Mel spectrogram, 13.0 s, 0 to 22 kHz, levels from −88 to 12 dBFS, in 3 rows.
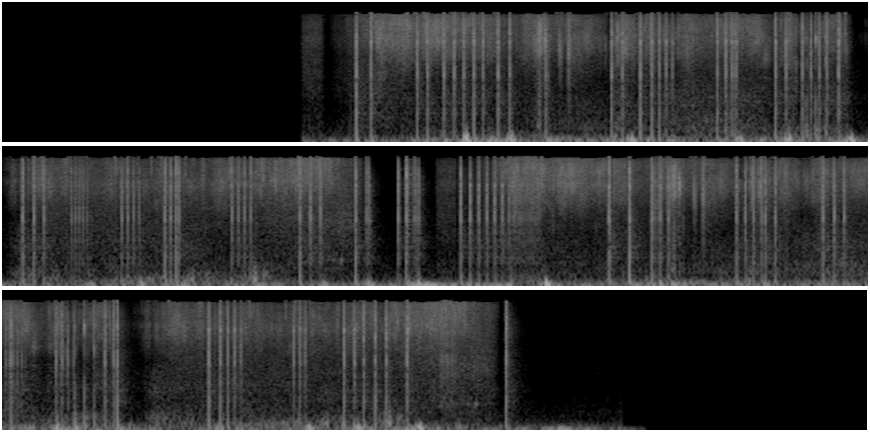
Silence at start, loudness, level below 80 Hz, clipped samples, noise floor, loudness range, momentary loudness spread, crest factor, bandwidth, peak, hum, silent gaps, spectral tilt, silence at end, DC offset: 1.5 s; -31 LUFS; -46 dBFS; under 0.1%; under -90 dBFS; 3 LU; 5 LU; 30 dB; 17 kHz; -6 dBFS; none; none; -0.5 dB/octave; 1.4 s; under 0.1%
